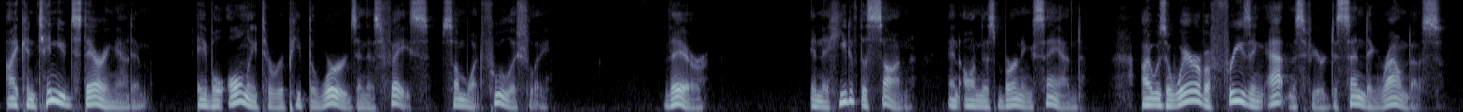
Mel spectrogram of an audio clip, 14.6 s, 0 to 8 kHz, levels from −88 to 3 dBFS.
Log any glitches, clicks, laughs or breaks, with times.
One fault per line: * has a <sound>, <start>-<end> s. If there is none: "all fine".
all fine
